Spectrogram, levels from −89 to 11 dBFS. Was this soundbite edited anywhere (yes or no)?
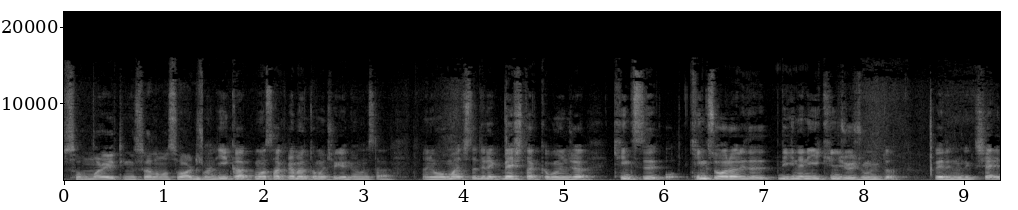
yes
